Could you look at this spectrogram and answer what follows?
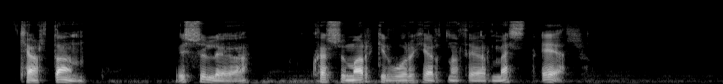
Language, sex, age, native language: Icelandic, male, 30-39, Icelandic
